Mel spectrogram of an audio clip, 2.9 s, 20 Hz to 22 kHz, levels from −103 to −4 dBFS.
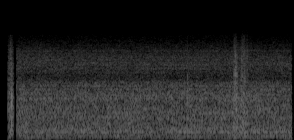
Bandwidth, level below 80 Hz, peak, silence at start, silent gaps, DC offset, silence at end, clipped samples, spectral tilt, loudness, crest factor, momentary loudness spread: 9 kHz; -86 dBFS; -40 dBFS; 0.05 s; none; under 0.1%; 0 s; under 0.1%; -4 dB/octave; -62 LUFS; 22 dB; 3 LU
